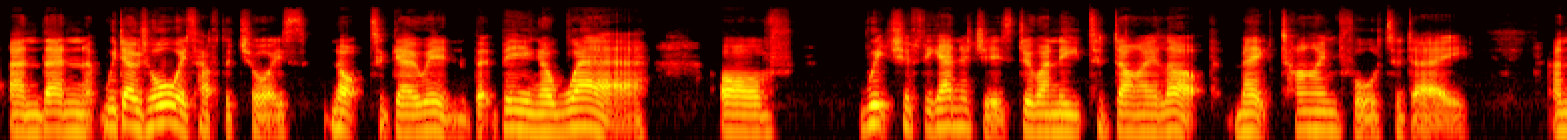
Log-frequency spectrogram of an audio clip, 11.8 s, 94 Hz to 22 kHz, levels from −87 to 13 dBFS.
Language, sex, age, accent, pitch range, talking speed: English, female, 50-69, British, 125-150 Hz, 160 wpm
